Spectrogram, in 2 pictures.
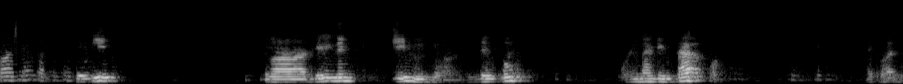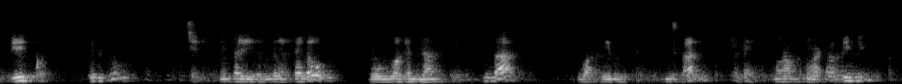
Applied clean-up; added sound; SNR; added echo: neural mask model DeepFilterNet 3.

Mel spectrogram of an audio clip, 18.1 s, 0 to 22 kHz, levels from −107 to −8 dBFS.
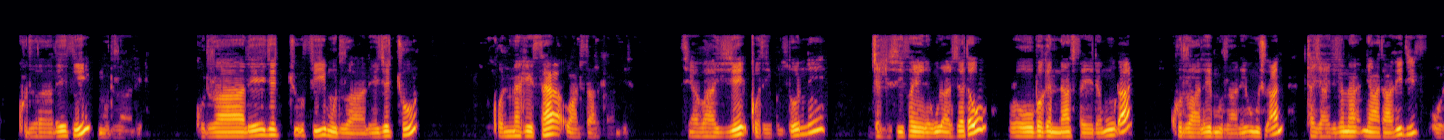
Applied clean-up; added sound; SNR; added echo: none; none; none; none.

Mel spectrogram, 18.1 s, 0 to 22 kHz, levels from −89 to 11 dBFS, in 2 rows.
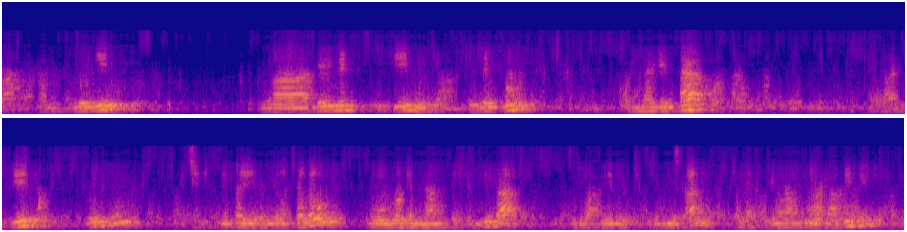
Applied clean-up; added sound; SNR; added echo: neural separator model SepFormer DNS4.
